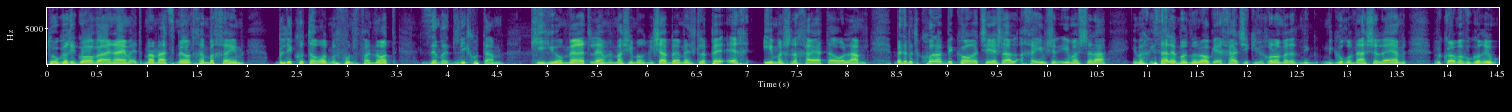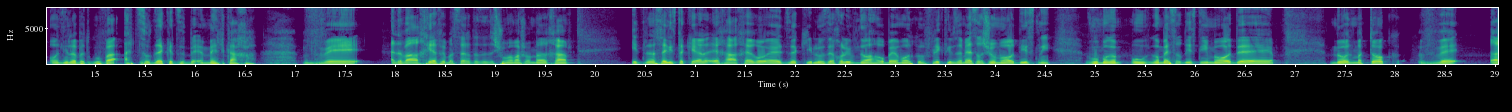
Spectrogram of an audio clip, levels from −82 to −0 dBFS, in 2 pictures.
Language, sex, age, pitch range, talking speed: Hebrew, male, 30-49, 110-135 Hz, 170 wpm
